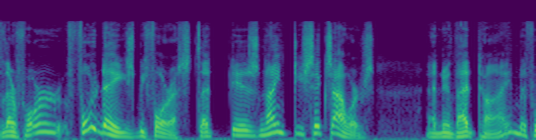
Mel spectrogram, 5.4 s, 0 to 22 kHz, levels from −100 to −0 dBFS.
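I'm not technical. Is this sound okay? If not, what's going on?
Yes, it's fine: nothing in this recording sounds broken or glitchy, so there's nothing to worry about.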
